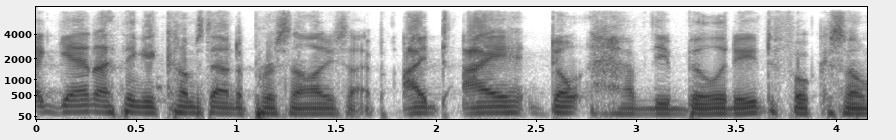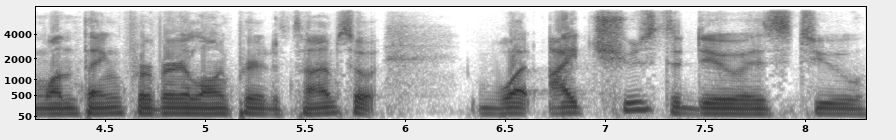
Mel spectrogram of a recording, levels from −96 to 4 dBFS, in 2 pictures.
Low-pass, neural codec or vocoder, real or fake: 7.2 kHz; none; real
